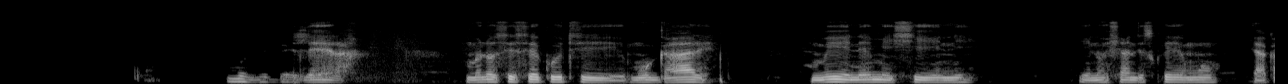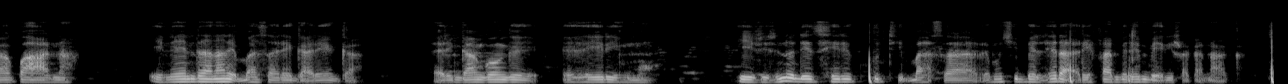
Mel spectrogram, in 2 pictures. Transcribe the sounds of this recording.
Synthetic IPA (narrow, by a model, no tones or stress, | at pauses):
muʐibʱeɮera | muno̞sisekutʰimuɡʱaɾe̞ | muine̞miʃini | no̞ʃandiswe̞mo | jakakwana | ino̞e̞nde̞ranane̞ɓasaɾe̞ɡʱa̰ɾe̞ɡʱa̰ | riŋɡaŋɡo̞ŋɡe | riɾiːmo | iʐiʐino̞ɗe̞t͡seɾek̚utʰiɓasarḛmut͡ʃibʱe̞ɮe̞ɾa̰ɾifambiɾe̞mbe̞ɾiʐa̰ka̰na̰ːkḁ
